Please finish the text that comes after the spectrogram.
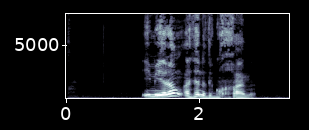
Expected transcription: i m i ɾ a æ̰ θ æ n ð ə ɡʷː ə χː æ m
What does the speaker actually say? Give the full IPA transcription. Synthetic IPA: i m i ɾ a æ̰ θ æ n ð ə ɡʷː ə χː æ m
